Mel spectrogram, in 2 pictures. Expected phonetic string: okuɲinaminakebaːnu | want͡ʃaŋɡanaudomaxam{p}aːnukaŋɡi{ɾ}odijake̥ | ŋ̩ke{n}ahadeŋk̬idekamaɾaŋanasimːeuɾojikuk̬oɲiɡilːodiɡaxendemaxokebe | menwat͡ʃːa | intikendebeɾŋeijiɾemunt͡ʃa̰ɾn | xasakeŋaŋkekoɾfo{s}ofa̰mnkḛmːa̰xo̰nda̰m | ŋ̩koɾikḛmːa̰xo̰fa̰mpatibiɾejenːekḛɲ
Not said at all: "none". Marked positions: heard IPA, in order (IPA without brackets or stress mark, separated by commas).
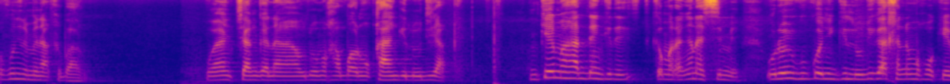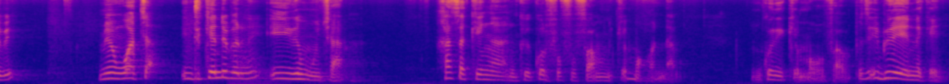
b, l, m, f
